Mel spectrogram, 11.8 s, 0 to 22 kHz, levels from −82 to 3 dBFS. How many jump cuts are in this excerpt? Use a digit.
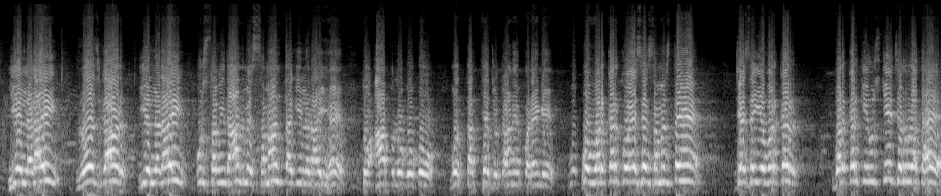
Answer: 1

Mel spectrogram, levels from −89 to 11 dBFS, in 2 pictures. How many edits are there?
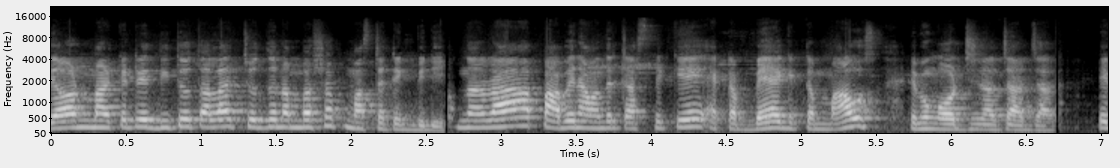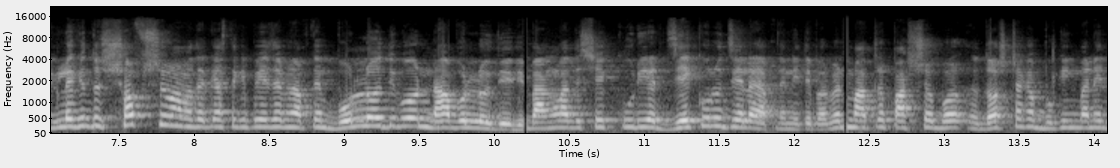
3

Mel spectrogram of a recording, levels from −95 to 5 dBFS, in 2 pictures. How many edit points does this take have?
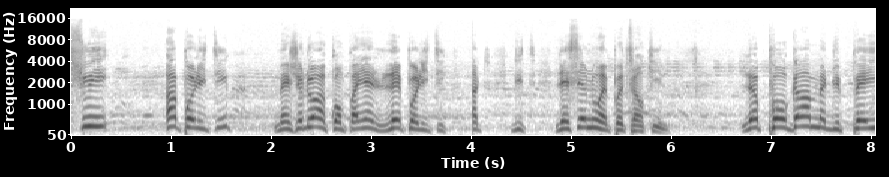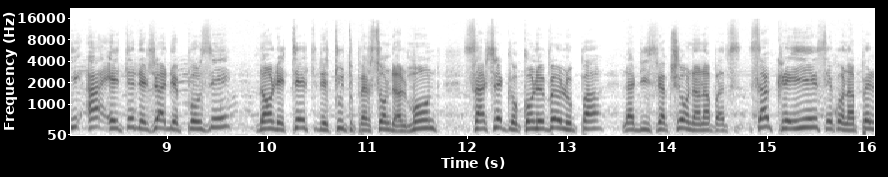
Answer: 1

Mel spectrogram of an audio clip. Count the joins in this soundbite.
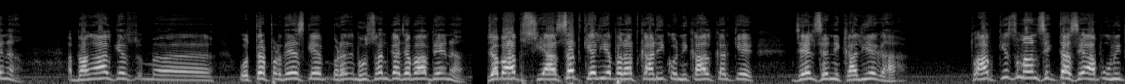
1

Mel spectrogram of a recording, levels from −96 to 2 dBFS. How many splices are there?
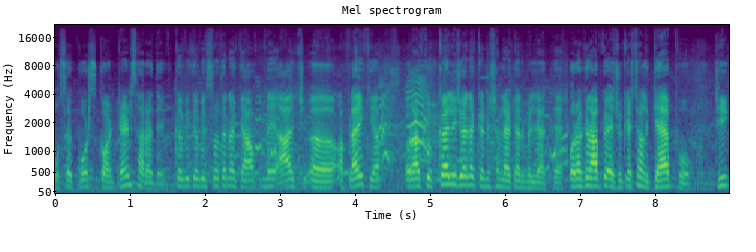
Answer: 2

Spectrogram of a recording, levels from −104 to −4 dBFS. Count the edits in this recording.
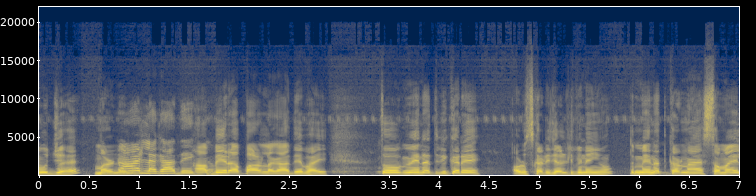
0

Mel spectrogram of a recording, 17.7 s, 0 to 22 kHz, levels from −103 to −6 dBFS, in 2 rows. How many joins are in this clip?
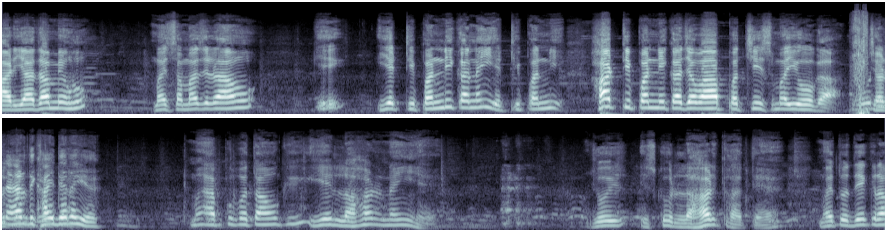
1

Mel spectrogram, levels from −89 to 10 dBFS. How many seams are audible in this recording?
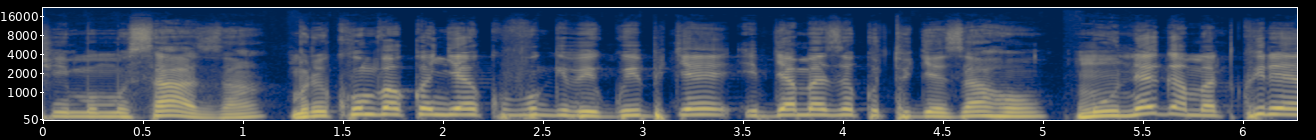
2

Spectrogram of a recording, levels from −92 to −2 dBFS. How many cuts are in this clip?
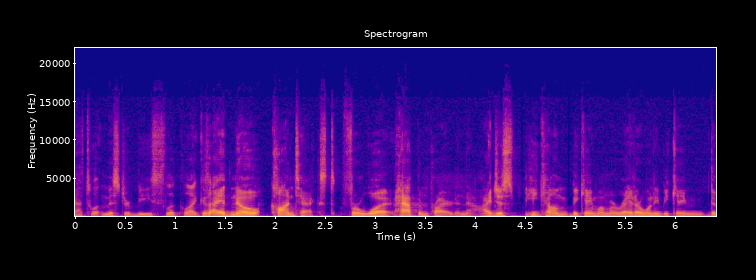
2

